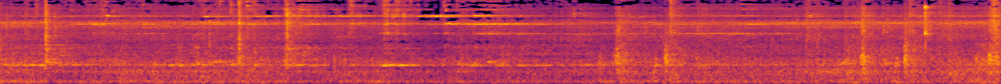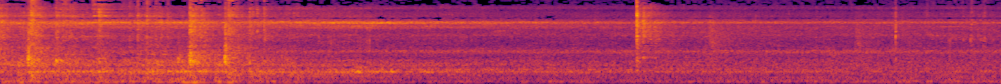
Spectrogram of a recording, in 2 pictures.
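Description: Train running along a platform, its steel wheels squealing on the rails with a run of clicks over the rail joints. The noise eases after about fourteen seconds.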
